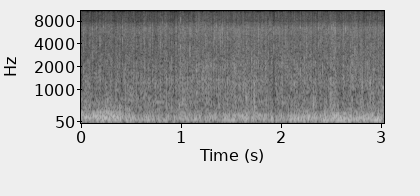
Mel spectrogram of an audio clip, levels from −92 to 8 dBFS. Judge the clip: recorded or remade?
recorded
